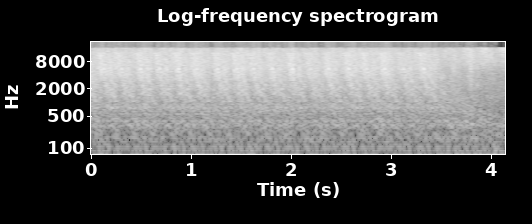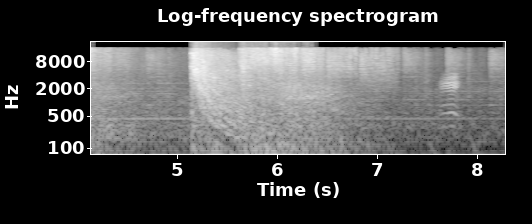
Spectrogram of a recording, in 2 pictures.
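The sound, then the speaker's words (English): Rapid, loud video game machine gun fire rattles continuously for several seconds, then trails off before a sharp burst and a descending sweep, with other game sounds layered underneath. “I was using my machine gun is because I'm almost out of jet missiles.”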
